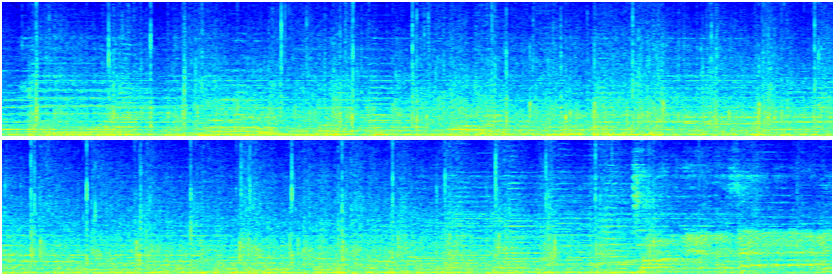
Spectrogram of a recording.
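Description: A live orchestra with violins and percussion playing a brisk instrumental passage of a pop song, the strings holding notes over a steady, regular percussion beat. Near the end the sound grows fuller.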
